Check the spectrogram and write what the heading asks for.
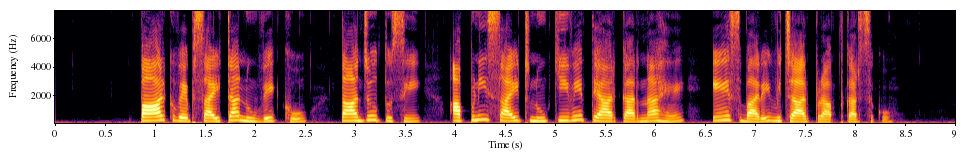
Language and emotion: Punjabi, neutral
